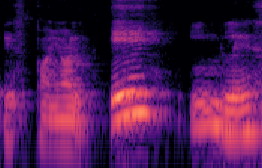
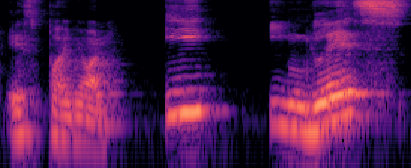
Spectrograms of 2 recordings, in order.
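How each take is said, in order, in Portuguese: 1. A conjunção é pronunciada como 'eh'. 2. A conjunção é pronunciada como 'ee'. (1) "você vai trocar o y por e" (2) "Imagina só"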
